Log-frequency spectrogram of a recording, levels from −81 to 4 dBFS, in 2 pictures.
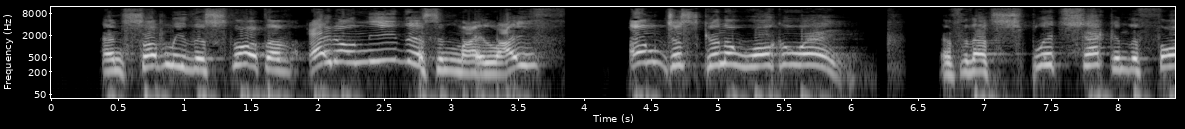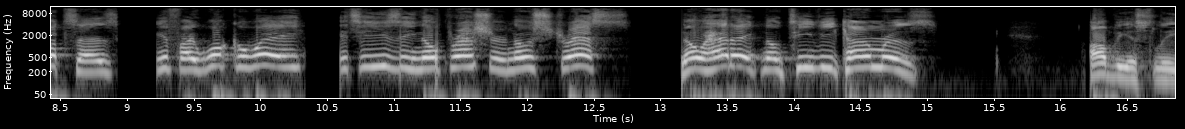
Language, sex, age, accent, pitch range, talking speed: English, male, 40-59, American, 155-260 Hz, 150 wpm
